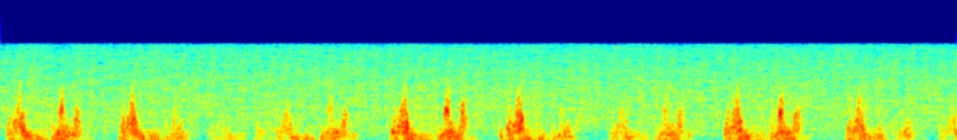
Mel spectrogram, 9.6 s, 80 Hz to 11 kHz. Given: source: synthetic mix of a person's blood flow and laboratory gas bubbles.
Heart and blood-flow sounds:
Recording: Doppler ultrasound of blood flow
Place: precordium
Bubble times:
4.99-5.05 s: bubbles
From the record:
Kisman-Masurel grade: 112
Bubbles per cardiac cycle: 1 to 2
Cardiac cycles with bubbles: 1 to 10%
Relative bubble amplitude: moderate (0.250 to 0.450)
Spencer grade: 1 (occasional bubble signal discernible with the cardiac motion signal, with majority of cardiac periods free of bubbles)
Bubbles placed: only in the low amplitude regions of the cardiac cycle

